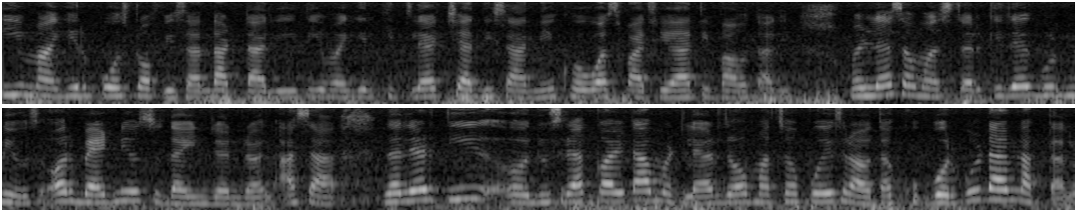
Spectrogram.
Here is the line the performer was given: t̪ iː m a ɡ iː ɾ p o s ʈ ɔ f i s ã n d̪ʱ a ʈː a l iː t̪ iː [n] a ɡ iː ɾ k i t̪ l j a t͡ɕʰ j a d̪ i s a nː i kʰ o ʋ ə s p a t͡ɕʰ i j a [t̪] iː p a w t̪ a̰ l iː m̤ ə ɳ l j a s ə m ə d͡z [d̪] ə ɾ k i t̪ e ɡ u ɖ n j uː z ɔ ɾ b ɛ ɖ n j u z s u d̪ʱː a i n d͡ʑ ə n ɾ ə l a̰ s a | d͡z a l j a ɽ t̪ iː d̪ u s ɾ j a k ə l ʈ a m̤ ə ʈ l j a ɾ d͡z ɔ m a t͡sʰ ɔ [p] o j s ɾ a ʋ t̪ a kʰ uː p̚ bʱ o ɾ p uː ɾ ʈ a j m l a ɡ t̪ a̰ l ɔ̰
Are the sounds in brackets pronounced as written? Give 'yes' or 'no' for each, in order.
no, yes, no, yes

